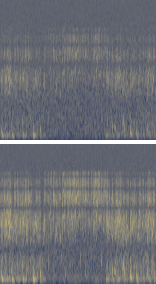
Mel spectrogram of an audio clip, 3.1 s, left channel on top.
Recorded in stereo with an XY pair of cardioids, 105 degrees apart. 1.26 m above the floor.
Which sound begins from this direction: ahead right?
An insect, at 0.0 s.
